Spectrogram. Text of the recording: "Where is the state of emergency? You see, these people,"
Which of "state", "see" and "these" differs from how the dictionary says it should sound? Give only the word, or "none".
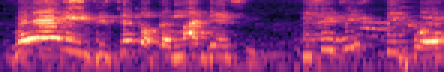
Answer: these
